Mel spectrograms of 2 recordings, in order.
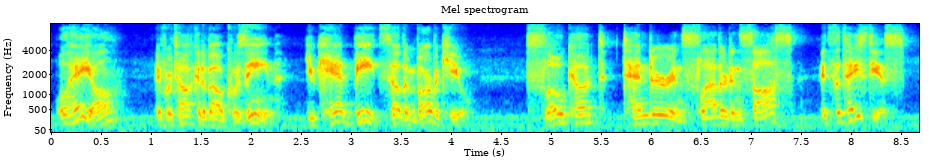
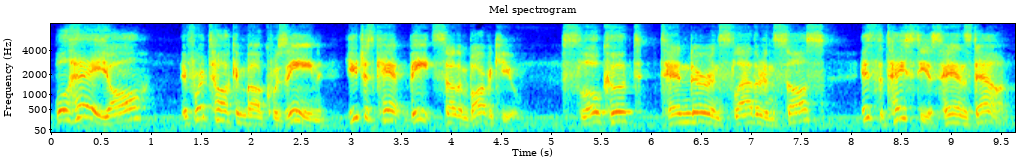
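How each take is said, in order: First: Lightly done Southern accent. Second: Livelier, more pronounced Southern accent; amped-up Southern accent. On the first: Barbecue advocate arguing for the best regional dish, mild Southern accent. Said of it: "each accent, uh, represented by a speaker". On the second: Barbecue advocate arguing for the best dish, amped-up Southern accent. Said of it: "really amp up the accents". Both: Shown as a demonstration.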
